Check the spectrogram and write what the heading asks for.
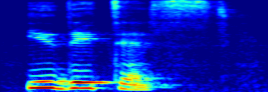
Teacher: And then when we get down to the they plural, il, elle déteste. Here you cannot hear the difference between he hates or they hate.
